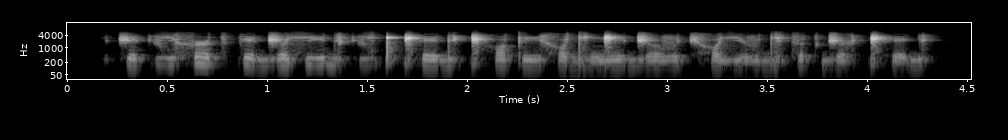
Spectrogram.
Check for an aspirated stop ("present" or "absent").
present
